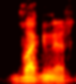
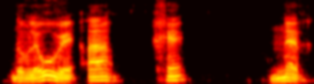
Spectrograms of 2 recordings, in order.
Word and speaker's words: Wagner: En alemán se pronuncia labio dental, no gutural como ustedes acostumbran en inglés. Wagner. D-A, o sea, W-A-G, Ner, Wagner.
